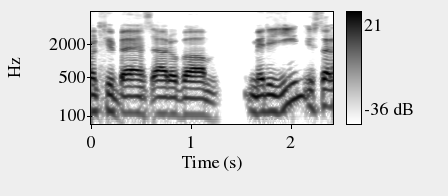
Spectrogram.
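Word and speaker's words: Medellín: I mean, I knew one or two bands out of Medellin. Is that how you pronounce it?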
